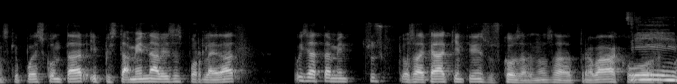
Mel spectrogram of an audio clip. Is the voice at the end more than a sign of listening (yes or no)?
yes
